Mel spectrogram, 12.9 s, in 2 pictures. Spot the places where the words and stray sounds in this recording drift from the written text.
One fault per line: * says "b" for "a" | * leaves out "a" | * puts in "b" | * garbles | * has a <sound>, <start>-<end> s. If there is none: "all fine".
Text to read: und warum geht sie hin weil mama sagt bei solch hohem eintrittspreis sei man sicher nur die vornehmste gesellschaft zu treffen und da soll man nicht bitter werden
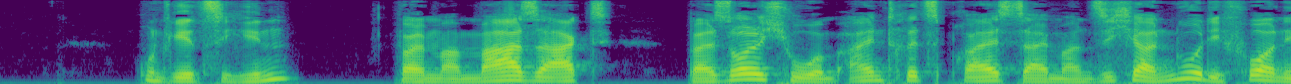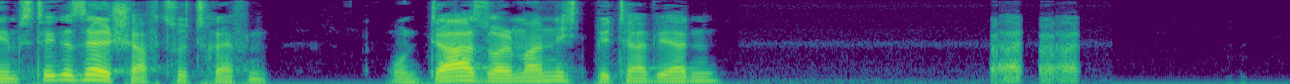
* leaves out "warum"
* has a laugh, 11.4-11.9 s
